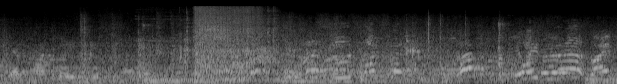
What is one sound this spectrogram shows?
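Pneumatic wrenches whir in quick bursts.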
